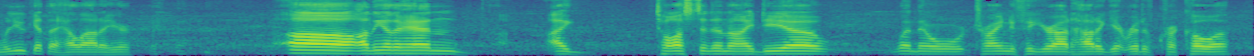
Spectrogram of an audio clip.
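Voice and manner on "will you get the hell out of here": put-on snarling growl, dismissive. Recalling sneaking in while comics were plotted, the speaker imitates Len's snarl. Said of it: "Len snarling".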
